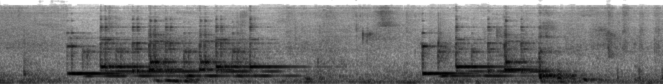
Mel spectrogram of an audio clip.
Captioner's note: ringing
